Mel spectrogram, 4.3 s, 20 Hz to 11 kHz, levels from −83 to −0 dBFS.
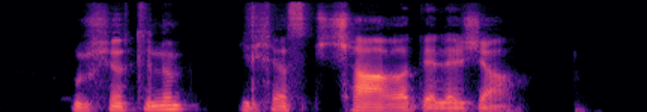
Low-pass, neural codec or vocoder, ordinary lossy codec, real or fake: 9.9 kHz; autoencoder, 48 kHz, 32 numbers a frame, DAC-VAE, trained on Japanese speech; Opus, 64 kbps; fake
